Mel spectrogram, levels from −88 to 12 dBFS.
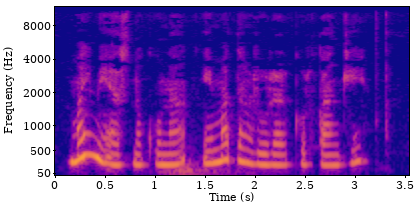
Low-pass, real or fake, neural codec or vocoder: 10.8 kHz; real; none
